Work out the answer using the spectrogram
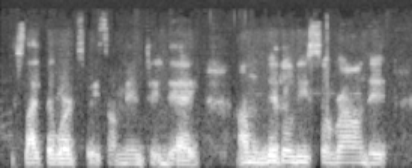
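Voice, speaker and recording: In a monotone, flat intonation, a man speaks at a fairly low pitch and a moderate pace. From US South, Savannah, Georgia. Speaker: cleaning business owner. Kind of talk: interview. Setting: shared workspace with people around.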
